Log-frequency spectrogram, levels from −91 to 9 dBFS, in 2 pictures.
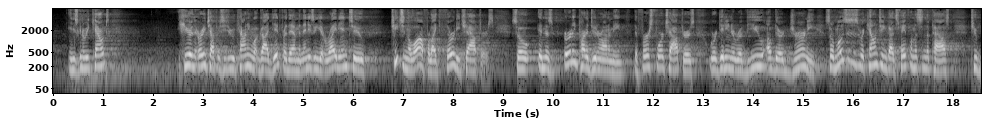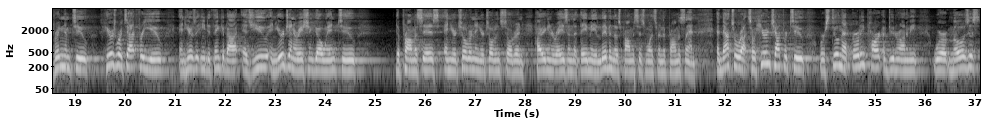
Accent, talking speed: American, 215 wpm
